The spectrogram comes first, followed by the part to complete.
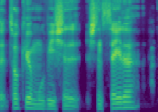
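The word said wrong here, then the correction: Shinsha: Let me get the name right. It's Tokyo Movie Shinsa.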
